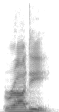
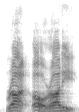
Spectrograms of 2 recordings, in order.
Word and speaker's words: Irides: Irides I is silent. Roddy. Roddy.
